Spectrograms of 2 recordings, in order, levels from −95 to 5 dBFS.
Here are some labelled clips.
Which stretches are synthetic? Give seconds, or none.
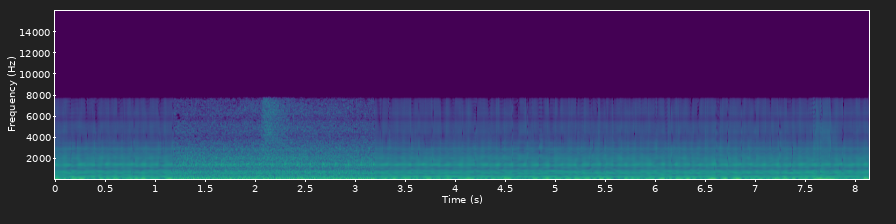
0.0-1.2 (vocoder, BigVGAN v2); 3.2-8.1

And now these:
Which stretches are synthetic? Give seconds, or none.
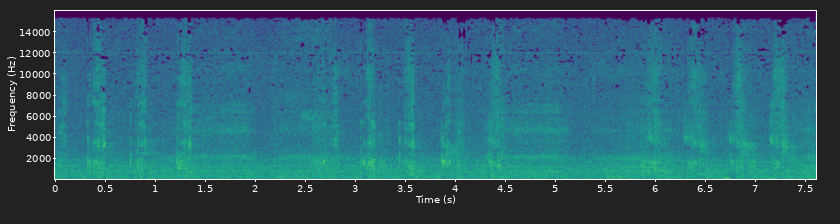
4.0-4.5 (vocoder, BigVGAN v2); 5.7-7.6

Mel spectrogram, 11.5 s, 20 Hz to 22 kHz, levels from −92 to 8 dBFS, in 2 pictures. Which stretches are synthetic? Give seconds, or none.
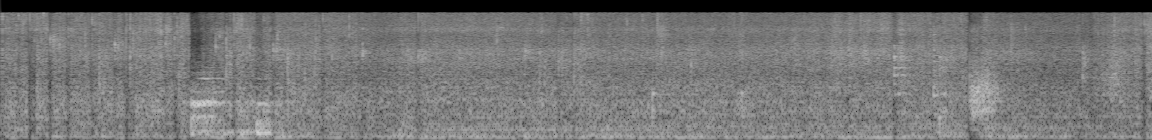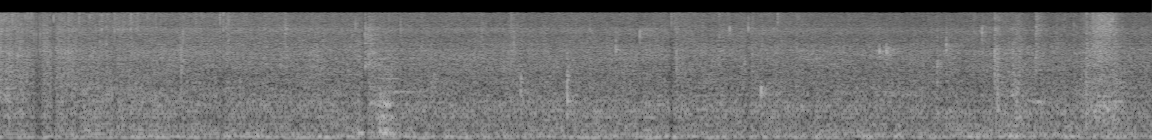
0.0-4.2 (vocoder, BigVGAN v2); 6.8-8.6; 9.0-11.5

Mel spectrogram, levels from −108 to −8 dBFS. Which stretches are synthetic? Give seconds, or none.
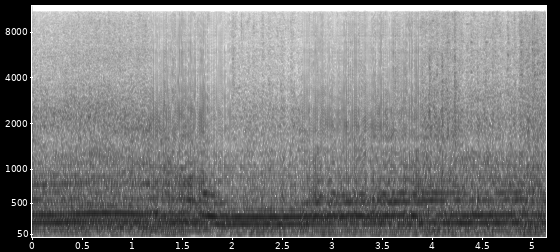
1.2-2.0 (vocoder, BigVGAN v2); 2.7-3.9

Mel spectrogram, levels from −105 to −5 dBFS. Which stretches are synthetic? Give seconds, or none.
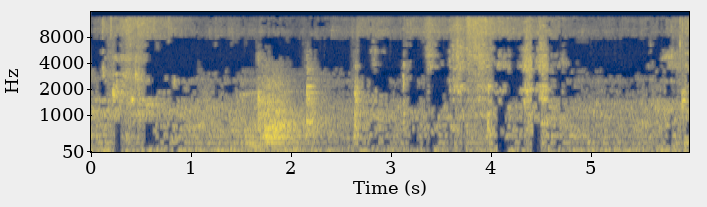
2.9-4.4 (vocoder, BigVGAN v2); 5.0-6.0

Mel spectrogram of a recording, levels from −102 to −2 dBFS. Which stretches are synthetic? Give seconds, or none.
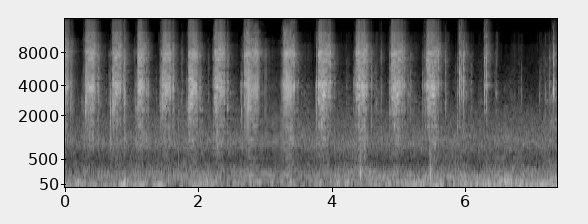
2.7-3.4 (vocoder, BigVGAN v2)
